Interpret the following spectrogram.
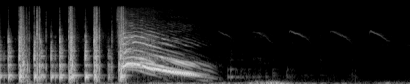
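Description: Traditional Fijian chant accompaniment: quick, rhythmic percussive strikes under chanting voices, closing about a second in with one loud, long vocal cry that falls steadily in pitch. After it a bird chirps faintly five times, short high notes that each drop in pitch.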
